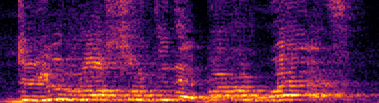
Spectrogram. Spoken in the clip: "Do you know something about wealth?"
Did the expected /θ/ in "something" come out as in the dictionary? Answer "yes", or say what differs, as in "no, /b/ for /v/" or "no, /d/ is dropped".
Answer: no, /t/ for /θ/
